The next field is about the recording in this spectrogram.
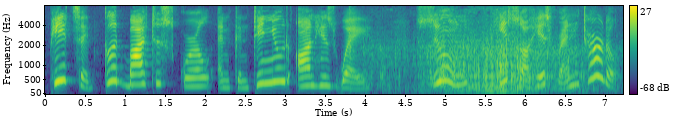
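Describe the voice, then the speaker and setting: A woman reading a children's story aloud with expressive, emphatic narration. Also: high voice, takes it slowly, music in the background, rough recording. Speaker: storybook reader.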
